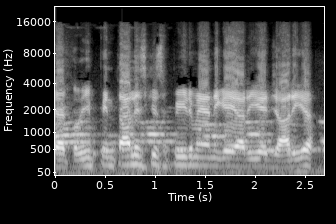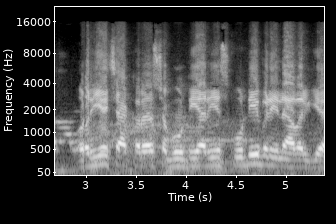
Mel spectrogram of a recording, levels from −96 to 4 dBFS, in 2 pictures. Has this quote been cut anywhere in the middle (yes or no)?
yes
